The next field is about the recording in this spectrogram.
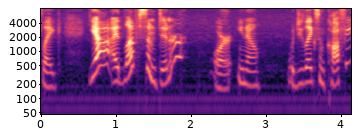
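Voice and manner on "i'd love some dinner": "dinner" said with a rising, lifted tune. Recalling a past habit of going up at sentence ends, rising at end of dinner. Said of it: "I would go up in my tone at the end of every sentence".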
